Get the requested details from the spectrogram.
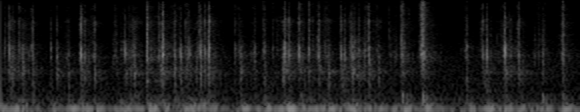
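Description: Both hands type with their fingertips on a full-size, backlit plastic mechanical RGB keyboard with plastic keycaps. The result is a quick, uneven stream of bright, short keystroke clicks over a steady low hum.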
